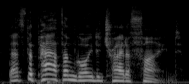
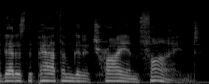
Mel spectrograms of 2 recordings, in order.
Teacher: try and find are equally weighted joined by and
